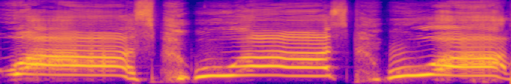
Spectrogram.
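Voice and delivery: high, frantic screams of the word; panicked shouting. Pretend. Imagining herself stung, shrieking in high panic. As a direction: yell it like you're being stung. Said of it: "I would have been like".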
